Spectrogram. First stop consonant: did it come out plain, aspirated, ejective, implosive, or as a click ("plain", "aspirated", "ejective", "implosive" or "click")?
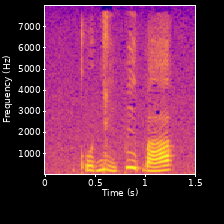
ejective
